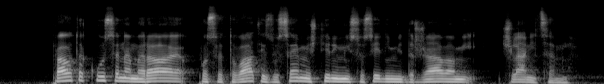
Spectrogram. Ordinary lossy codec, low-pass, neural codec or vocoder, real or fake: none; 19.8 kHz; autoencoder, 48 kHz, 128 numbers a frame, DAC-VAE, trained on Japanese speech; fake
